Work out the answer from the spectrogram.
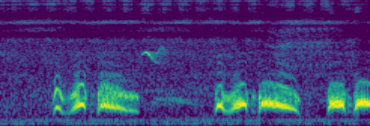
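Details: Spotted dove decoy luring wild birds, cooing in rolling groups of short, wavering notes each ending in a longer hollow coo, with a faint high chirp from another bird in a pause.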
